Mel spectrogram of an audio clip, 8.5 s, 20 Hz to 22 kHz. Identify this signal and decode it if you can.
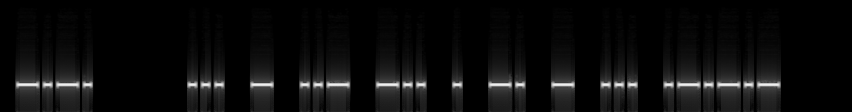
Morse code, heard as a keyed tone, about 18 wpm, spaced as for 15 wpm, 1000 Hz. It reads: C STUDENTS.
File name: qotdfiles / 15wpm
